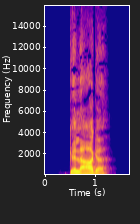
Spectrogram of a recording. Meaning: carousal; feast
- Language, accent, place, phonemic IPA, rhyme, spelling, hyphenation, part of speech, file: German, Germany, Berlin, /ɡəˈlaːɡə/, -aːɡə, Gelage, Ge‧la‧ge, noun, De-Gelage.ogg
